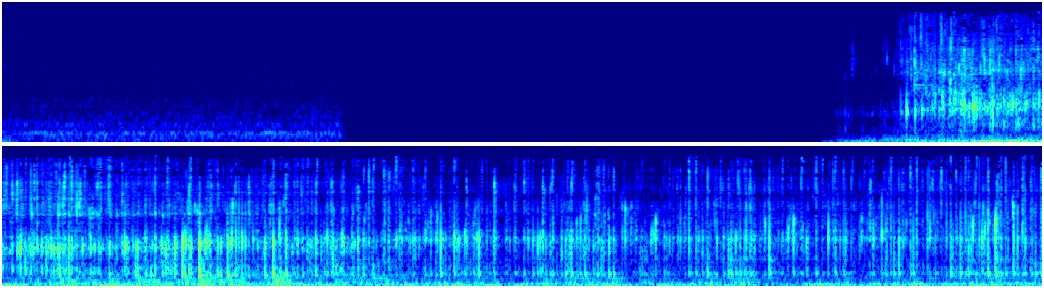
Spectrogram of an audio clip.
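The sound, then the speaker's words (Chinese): Water pouring into a glass: a loud, steady rush that starts abruptly after a silent gap and continues to the end, with no voices. “我去倒一杯水”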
